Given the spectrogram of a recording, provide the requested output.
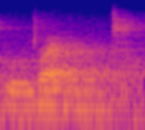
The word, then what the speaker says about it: read: Just like, for example, this one, read. That is the present form. But when we read it into the past form, it becomes read. Okay, so it becomes shorter.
